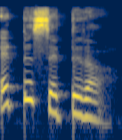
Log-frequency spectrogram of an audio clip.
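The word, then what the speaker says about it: et cetera: ठीक है, उसका प्रोनाउंसिएशन ध्यान में रखना है एटसेट्रा.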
